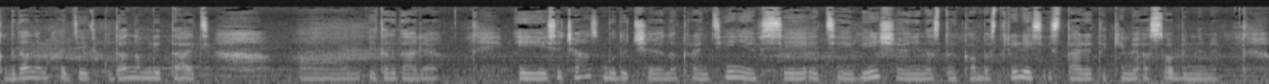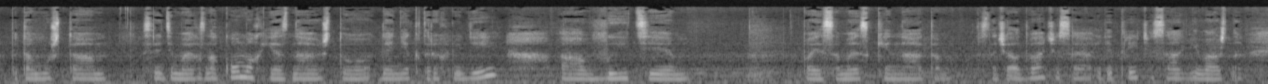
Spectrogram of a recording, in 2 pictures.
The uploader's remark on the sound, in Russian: Этот выпуск я записывала на телефонный диктофон, поэтому заранее простите за качество.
